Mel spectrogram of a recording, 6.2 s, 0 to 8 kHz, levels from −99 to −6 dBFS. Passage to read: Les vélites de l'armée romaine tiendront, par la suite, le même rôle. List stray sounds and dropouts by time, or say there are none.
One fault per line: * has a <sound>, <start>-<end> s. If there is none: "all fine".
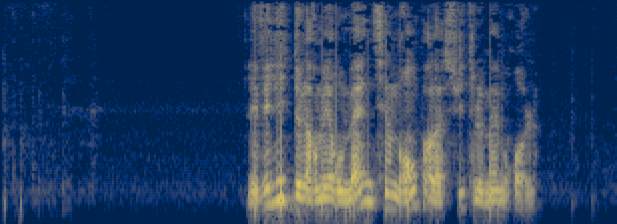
all fine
